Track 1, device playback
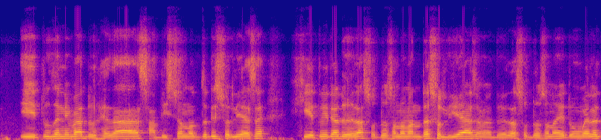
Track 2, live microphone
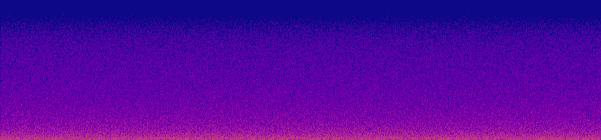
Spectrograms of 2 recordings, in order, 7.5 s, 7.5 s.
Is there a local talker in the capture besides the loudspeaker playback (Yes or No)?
No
